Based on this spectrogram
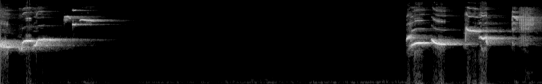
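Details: Sweet warbled song phrases of an orange-headed thrush, one at the start and another after a pause of about three seconds, clear whistles with quick slurred turns, otherwise silent.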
